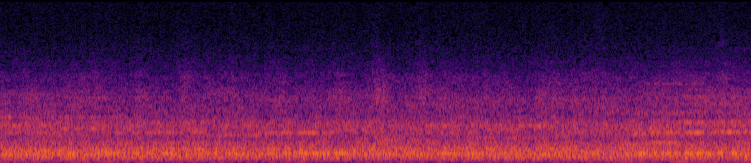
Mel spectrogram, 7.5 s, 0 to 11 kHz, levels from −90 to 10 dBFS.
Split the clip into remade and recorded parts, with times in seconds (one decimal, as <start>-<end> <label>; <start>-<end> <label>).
0.0-7.5 recorded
